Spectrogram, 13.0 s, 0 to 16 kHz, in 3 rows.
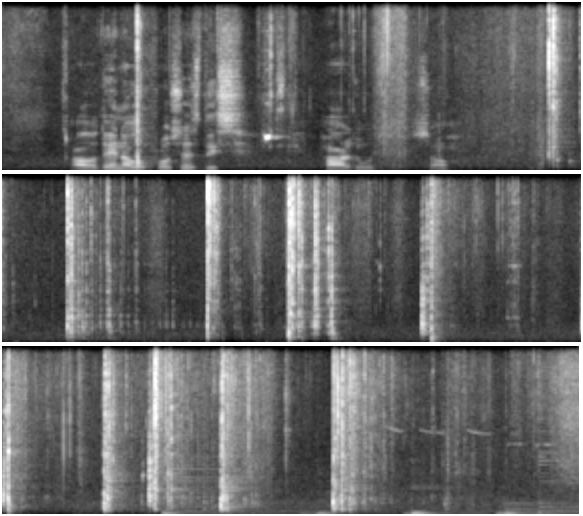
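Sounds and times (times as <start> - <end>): axe chopping wood: 5.8 - 7.8, 8.7 - 12.3
background music: 9.8 - 13.0.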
